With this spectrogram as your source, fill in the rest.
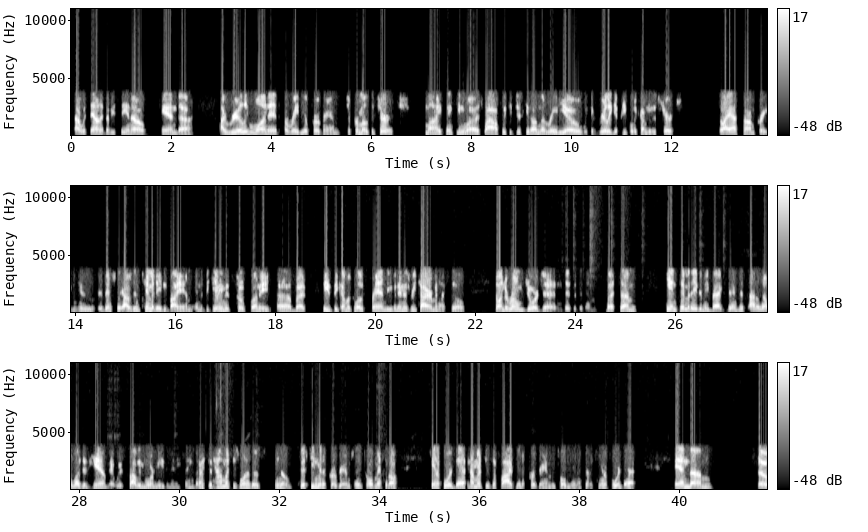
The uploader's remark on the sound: Location: The Millennium Beat, LLC Office (Phone).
